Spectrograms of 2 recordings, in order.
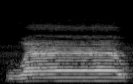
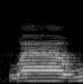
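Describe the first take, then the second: First: ওয়াও slow with rounded lips at the end; Arabic letter waw. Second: ওয়াউ ending in a flat u; wrong waw. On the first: Teacher giving the correct rounded ওয়াও. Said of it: "টুকটা গোল করবেন". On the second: Teacher showing the wrong ওয়াউ. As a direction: say ওয়াউ with the wrong closing sound. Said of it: "এটা বলবেন না". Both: Shown as a demonstration.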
